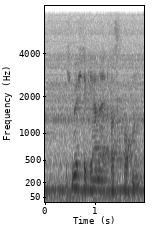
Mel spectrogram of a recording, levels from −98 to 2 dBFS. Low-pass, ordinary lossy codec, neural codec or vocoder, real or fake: 7.2 kHz; none; none; real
